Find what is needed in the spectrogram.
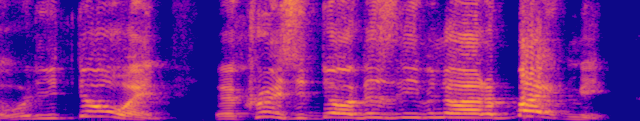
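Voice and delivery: high, loud exasperated wiseguy; mock wiseguy griping. Cool Mike at the dog, high loud griping. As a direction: shout a mock complaint. Acting out failed dog stunt.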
